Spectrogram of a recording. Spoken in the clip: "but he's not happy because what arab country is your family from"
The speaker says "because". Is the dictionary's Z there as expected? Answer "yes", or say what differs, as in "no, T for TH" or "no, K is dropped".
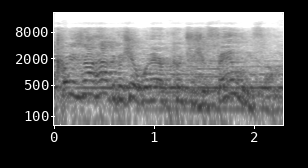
no, Z is dropped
